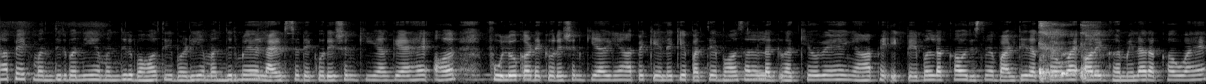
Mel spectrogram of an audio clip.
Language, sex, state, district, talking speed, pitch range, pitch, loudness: Hindi, female, Bihar, Jamui, 280 wpm, 200-215 Hz, 210 Hz, -19 LUFS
